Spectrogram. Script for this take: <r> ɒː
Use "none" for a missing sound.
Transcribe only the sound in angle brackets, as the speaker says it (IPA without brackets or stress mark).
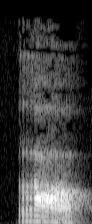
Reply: r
